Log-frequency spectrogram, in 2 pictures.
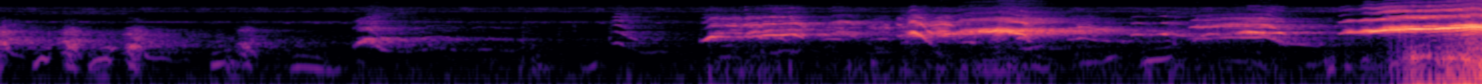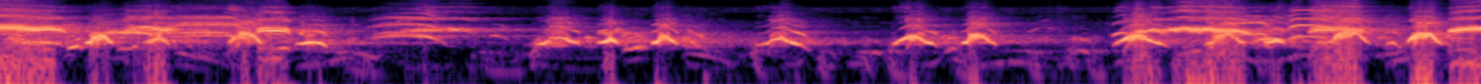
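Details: Chimpanzee pant hoot developing into loud screams: quiet breathy pants give way to a rising series of hoots, then a sudden outburst of shrill, harsh, overlapping screams in rapid waves.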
